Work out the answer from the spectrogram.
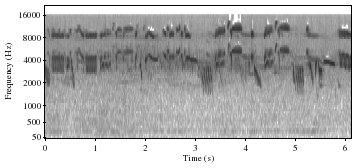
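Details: Lark song from a meadow: hurried, scratchy high chirps and buzzy trill bursts alternating with thin whistles, continuous and bright.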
